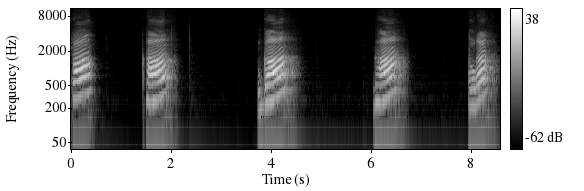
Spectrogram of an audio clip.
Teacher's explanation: क वर्ग को कंठ से उच्चारण करते हैं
